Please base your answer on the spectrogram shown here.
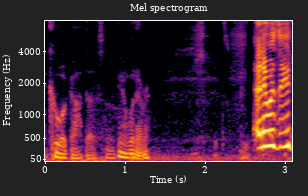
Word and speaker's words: Kuwagata: Boomer Kawanger. I always pronounce it Kawanger. Well, it's supposed to be Kuwagata.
